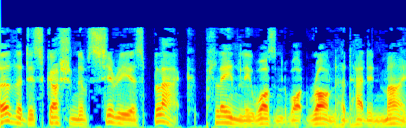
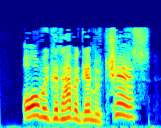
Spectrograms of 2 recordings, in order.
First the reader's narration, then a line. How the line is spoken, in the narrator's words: he said hastily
